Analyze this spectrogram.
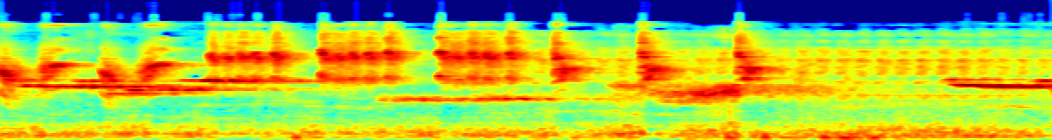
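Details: A long-tailed shrike sings a loud, busy medley of chattering, scratchy notes and sharp whistles, a full repertoire said to be filled with imitations of the tengkek buto.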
